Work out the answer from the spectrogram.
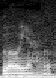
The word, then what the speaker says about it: Mojang: microsoft took over and mojang um it's pronounced mojang actually because it's like swedish but like when my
